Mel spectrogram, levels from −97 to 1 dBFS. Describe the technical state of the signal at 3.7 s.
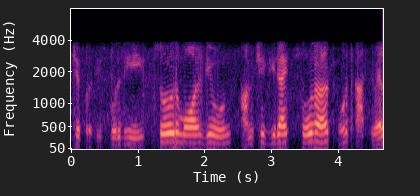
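At 3.7 s the signal is inside a stretch of VoIP packet loss concealed by the speech codec, running from 3.62 to 3.86 s, just after "दिवन आमचें गिरायक". A single 30 ms frame went missing, and the decoder filled the gap by extrapolating its last pitch and vocal-tract filter at falling gain. The result is a stretched, smeared sound that fades. Because each decoded frame depends on the previous one, the degraded sound persists well past the lost 30 ms, to about 3.86 s.

Underlying this, as across the whole clip, is the G.723.1 codec running at 6.3 kbit/s over a line band of roughly 300 Hz to 3.5 kHz. The heavy codec damage gives a muffled, hoarse quality with blurred consonants. Its 30 ms frames and slow model updates explain why one lost packet leaves a concealment tail several frames long.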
